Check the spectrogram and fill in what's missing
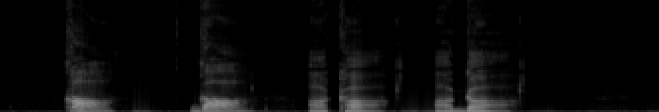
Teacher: The velars, made by the back of the tongue against the velum, the soft palate.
